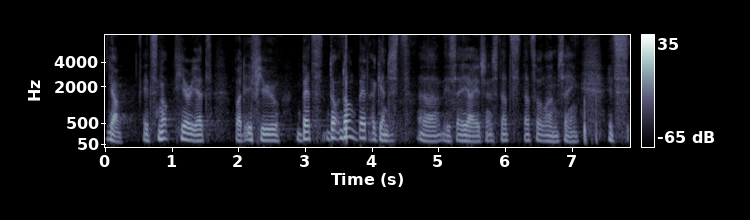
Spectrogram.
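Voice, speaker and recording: A man's voice: medium pitch, a little mellow, breathy edge. A man giving a casual conference talk, repeating his words and speaking with conviction. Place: event hall. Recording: long hall reverb from a public address system.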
